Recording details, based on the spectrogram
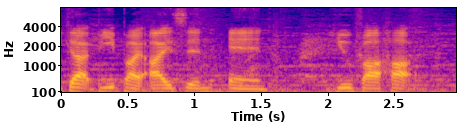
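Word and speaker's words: Yhwach: He got beat by Aizen and Yuvaha. Or I should say Yuha-Vak.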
